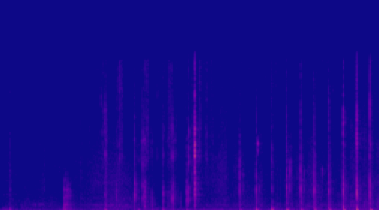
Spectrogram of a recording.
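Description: Fingernails tap rapidly on a small glass bottle.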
